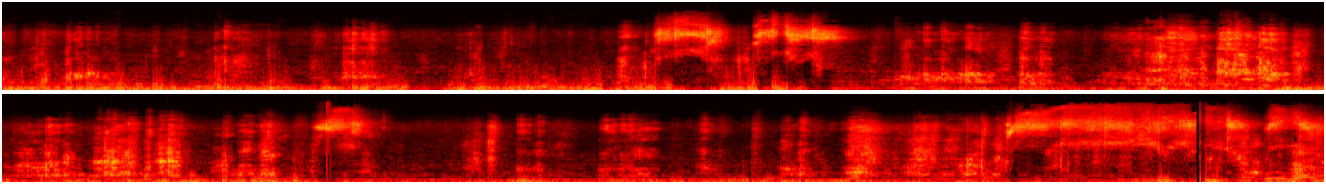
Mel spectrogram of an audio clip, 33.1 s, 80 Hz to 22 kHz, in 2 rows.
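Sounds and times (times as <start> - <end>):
monkeys calling in harsh cries: 7.9 - 10.7, 20.4 - 21.3, 27.2 - 33.0
monkey screaming: 29.0 - 33.0.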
